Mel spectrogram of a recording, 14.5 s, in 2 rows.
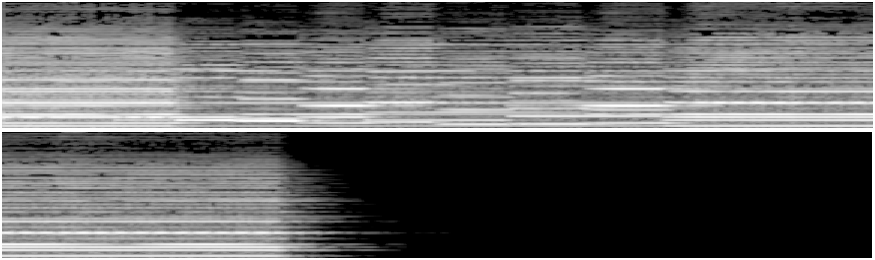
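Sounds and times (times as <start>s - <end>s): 
bass: 0.0s - 9.7s.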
